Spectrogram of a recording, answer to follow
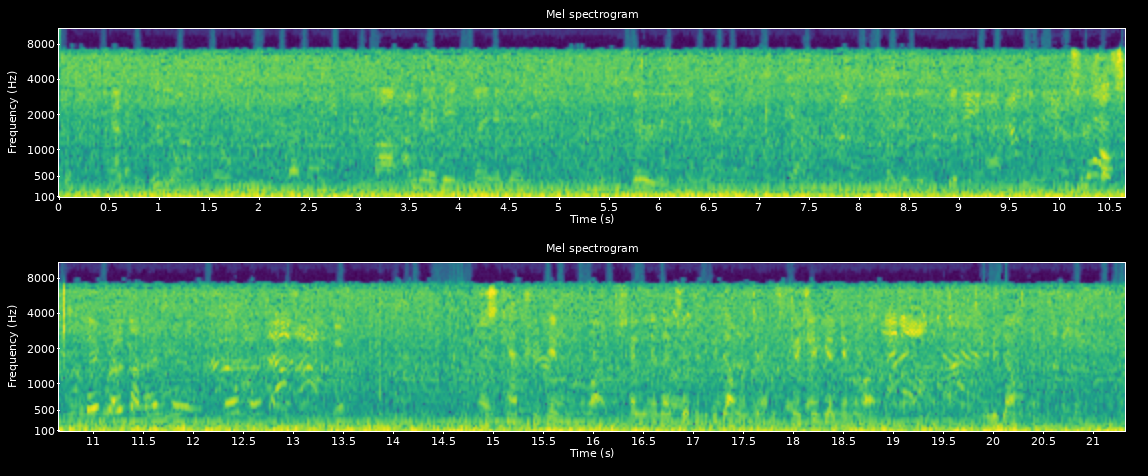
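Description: Indistinct distant voices from players and onlookers over a steady low rumble, with a few short knocks near the middle.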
